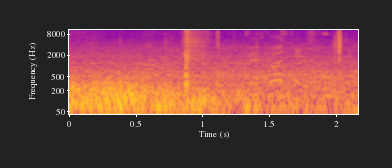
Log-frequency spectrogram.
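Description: Wind buffeting the microphone, rumbling low and loud at first and easing off, with one sharp crack about a second in.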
